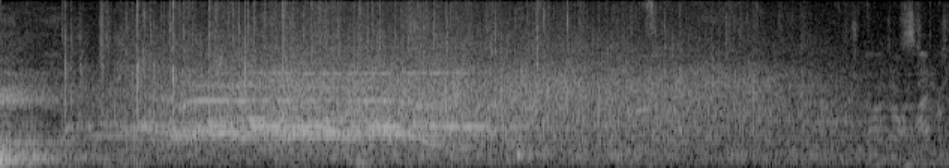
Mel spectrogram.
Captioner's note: attendees cheering and clapping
